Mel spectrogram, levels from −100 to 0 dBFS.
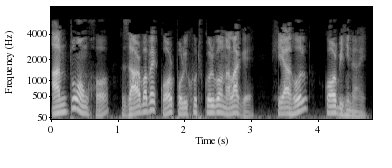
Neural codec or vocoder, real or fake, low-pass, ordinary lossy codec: none; real; 7.2 kHz; MP3, 24 kbps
